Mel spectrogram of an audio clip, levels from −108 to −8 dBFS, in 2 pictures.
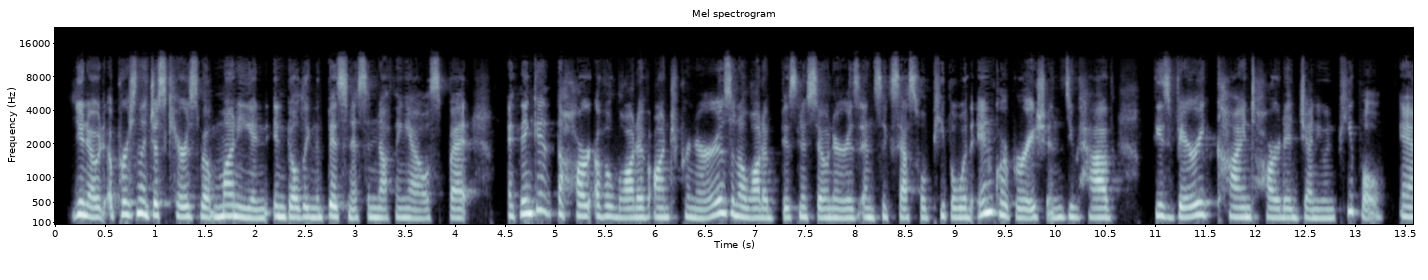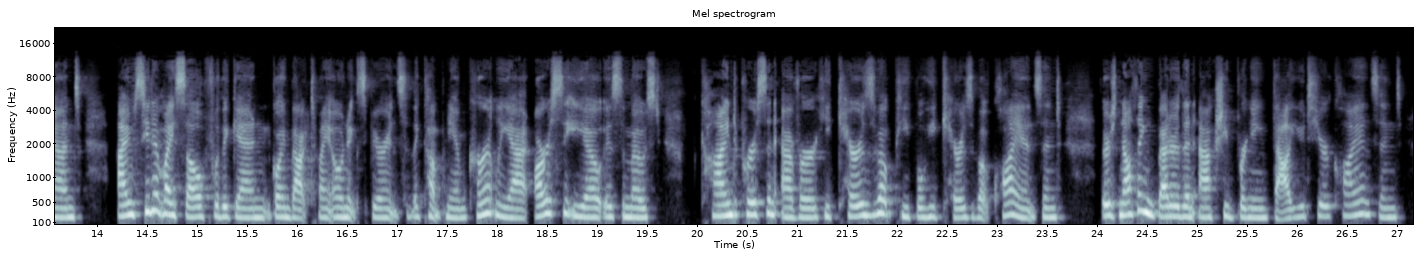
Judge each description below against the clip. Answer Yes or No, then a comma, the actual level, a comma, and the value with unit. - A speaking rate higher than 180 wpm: Yes, fast, 205 wpm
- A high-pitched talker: Yes, high, 200 Hz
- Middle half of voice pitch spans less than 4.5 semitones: Yes, average, 2.9 semitones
